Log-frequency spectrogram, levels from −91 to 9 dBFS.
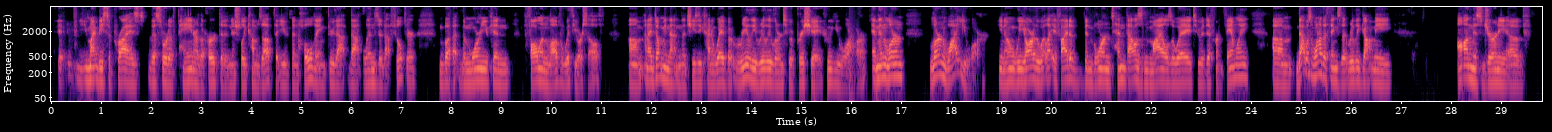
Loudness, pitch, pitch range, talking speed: -24 LUFS, 120 Hz, 115-130 Hz, 200 wpm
